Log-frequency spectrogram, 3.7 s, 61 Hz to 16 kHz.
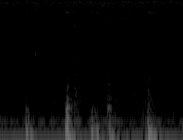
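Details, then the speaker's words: Stethoscope cardiac assessment by a student nurse over the aortic, pulmonic, tricuspid and mitral areas: soft, low normal S1 and S2, regular rhythm, over a steady hum; S3 and S4 not present, no murmurs. "all right so S1 and S2 were heard and Rhythm was regular"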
